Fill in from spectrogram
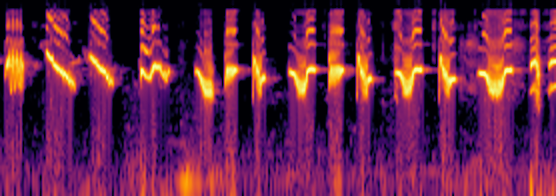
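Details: Asian pied starling (jalak suren) in full song while pumping its body, a lure recording with varied fill-in phrases: loud whistled notes sweeping down from high pitch, then a run of bright, clipped, rising-falling whistles repeated rapidly, no other sounds.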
